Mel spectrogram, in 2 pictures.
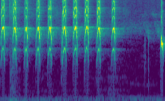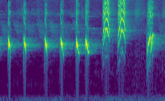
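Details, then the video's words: Greater green leafbird song meant as training material: a steady string of sharp ticking notes about four per second, a pause, then clear slurred whistles repeated at an even pace and a final rising note. "Lagunya Masuk ini Bos, Enak buat masteran"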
